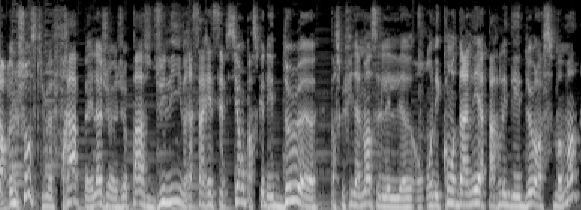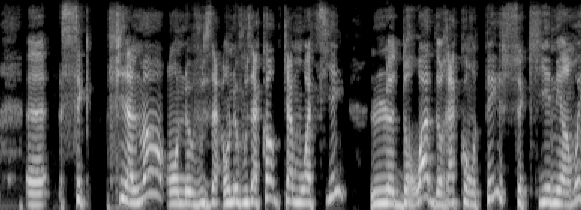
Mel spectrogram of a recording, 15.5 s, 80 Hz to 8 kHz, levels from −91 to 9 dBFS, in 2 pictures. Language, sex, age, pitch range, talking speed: French, male, 30-49, 150-200 Hz, 230 wpm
